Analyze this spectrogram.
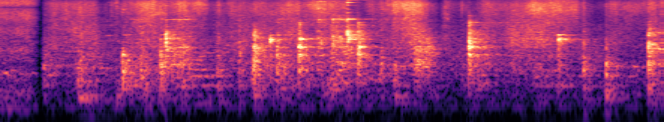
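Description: Firefighters' gear clattering and scraping as they crawl on a concrete floor in SCBA: many irregular knocks and clicks of air cylinders, helmets and equipment against the floor and walls, with rubbing and shuffling in between.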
